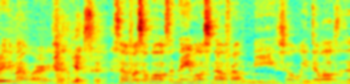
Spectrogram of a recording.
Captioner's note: laughs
